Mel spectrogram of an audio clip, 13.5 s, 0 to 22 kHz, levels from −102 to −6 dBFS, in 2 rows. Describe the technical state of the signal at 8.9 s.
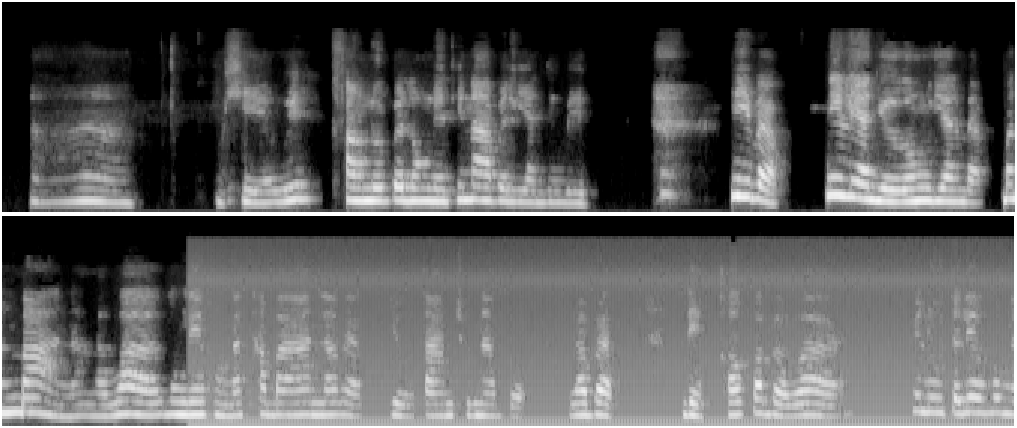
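At 8.9 s a steady, raspy mains buzz sits under the speech, around 15 dB below it. It starts at about 7.98 s and runs to the end of the clip. Sharp switching spikes from a dimmer, a rectifier or an unshielded line are getting into the signal path twice per cycle of the 50 Hz supply. That fills the spectrum with 50 Hz harmonics stretching up into the kilohertz range.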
